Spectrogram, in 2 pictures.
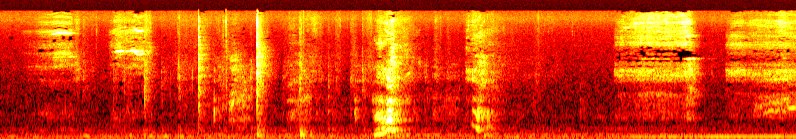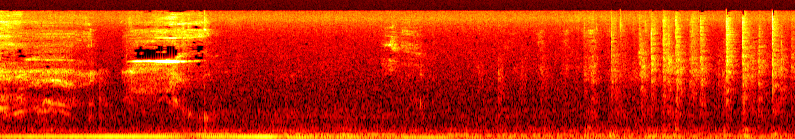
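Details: Beagle barking insistently while demanding his dinner indoors: a pair of short, sharp barks a second apart midway, surrounded by scattered clicks and clatter, a low steady hum, and a brief high squeak afterwards.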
